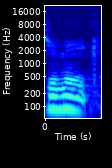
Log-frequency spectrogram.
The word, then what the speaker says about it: Eunique: That's spelled E-U-N-I-Q-U-E. – That is unique.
